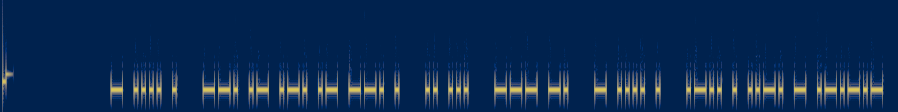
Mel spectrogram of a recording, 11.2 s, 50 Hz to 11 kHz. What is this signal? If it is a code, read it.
Morse code, heard as a keyed tone, about 25 wpm, 700 Hz. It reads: THE GARAGE IS ON THE LEFT.
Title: Sentences from Top 1600 Words 25wpm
